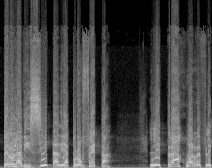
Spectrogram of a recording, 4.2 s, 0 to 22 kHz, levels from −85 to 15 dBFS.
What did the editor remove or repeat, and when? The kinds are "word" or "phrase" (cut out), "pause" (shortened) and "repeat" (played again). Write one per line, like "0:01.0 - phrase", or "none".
0:01.3 - word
